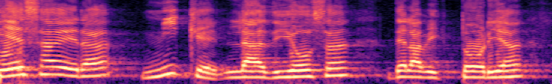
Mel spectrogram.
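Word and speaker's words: Νίκη: empresa de zapatillas no Nike o como la pronuncian eh También Los Americanos Nike pero en griego es nique esa es la palabra original y para los griegos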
